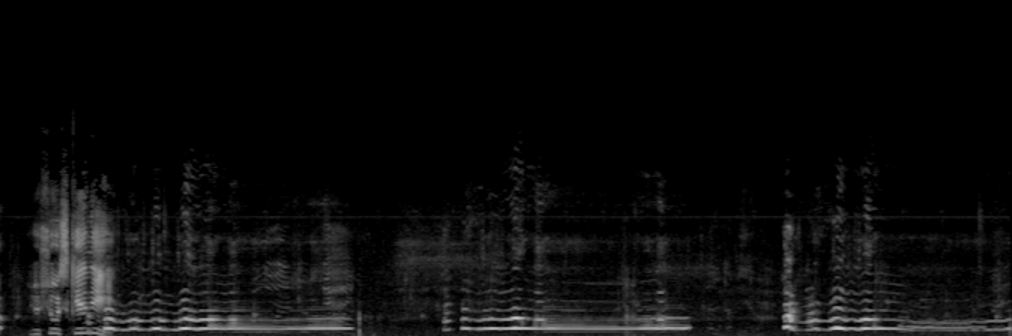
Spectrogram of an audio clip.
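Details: Pomeranian named Nounour giving three long howling phrases separated by pauses; each starts with yips, then holds a steady, slightly wavering tone that slides downward, with a faint hum between phrases.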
